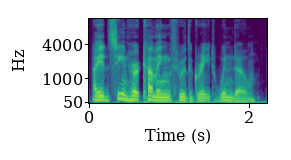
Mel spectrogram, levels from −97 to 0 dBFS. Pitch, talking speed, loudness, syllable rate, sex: 130 Hz, 240 wpm, -19 LUFS, 5.4 syllables/s, male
